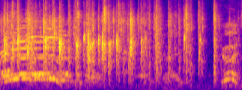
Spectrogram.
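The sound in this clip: Clapping and applause from a comedy club audience in Edinburgh for a stand-up comedian, loud at the start and then thinning into scattered, uneven claps over a few seconds.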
